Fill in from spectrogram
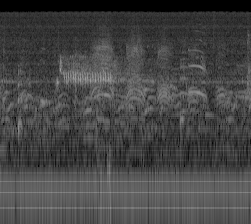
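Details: American coots on an overcrowded marsh, noisy and aggressively territorial; a sharp nasal call, a brief rapid rattling series, then overlapping honking calls, over a steady low hum.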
